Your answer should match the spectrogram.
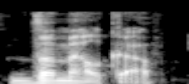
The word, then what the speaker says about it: Vejmelka: Uh, Vejmelka. Is that close? – Vejmelka. Yes. All right. Vejmelka. – Yeah. The J is basically silent.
